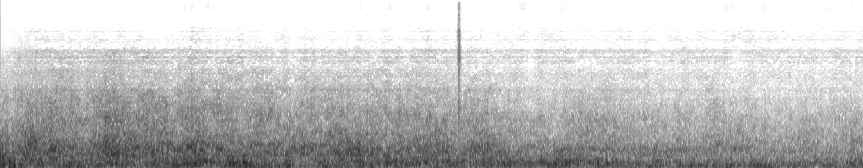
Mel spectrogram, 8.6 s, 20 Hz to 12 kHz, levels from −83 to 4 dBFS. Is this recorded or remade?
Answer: remade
